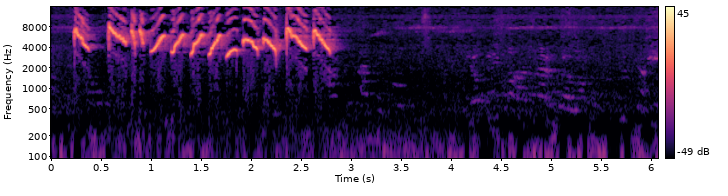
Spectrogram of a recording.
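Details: Oriental white-eye song in the ngerol style joined to nembak, used to prompt other white-eyes to sing: nearly three seconds of quick, evenly repeated high downslurred notes, then near silence.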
